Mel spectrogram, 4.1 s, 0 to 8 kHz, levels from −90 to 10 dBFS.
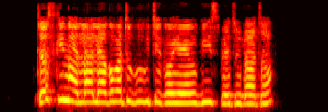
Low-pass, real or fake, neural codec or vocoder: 7.2 kHz; real; none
